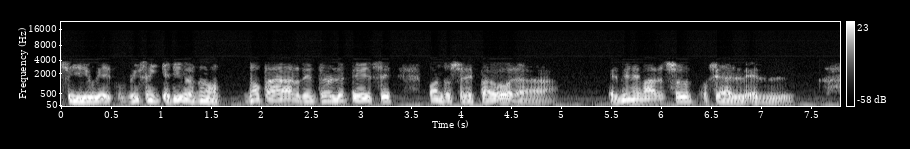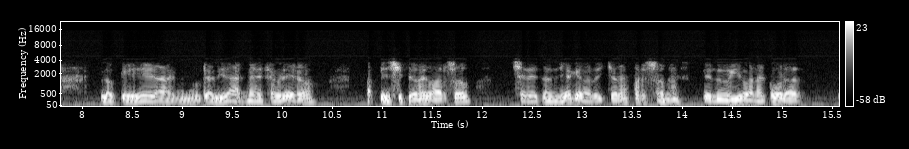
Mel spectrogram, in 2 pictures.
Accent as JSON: {"language": "Spanish", "region": "Montevideo", "country": "Uruguay", "said": "No olvido nunca, yo soy de Montevideo, trabajé en los pagos durante 28 años."}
